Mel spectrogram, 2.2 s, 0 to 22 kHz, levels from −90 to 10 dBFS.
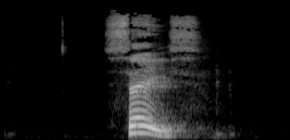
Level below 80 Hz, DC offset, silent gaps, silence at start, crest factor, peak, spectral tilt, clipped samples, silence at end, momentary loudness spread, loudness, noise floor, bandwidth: -72 dBFS; under 0.1%; none; 0.8 s; 20 dB; -6 dBFS; -4 dB/octave; under 0.1%; 0.7 s; 19 LU; -20 LUFS; -73 dBFS; 15 kHz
